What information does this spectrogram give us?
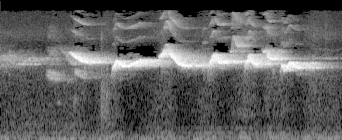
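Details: Green-winged saltator (trinca-ferro) in an aviary, one of a pair caring for their three chicks: a run of high, thin chirps and short sliding whistled notes, loud and close, over faint low background hum.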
